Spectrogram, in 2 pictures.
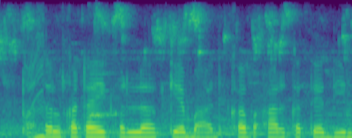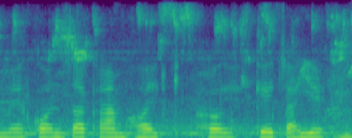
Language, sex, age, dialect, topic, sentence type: Magahi, female, 18-24, Northeastern/Surjapuri, agriculture, question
